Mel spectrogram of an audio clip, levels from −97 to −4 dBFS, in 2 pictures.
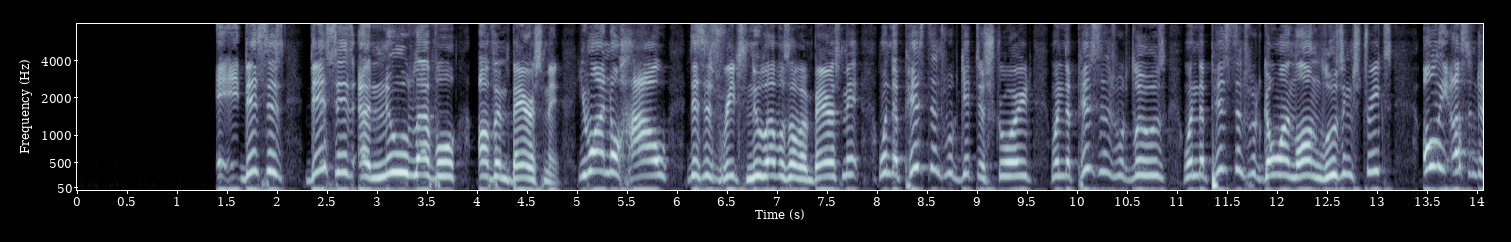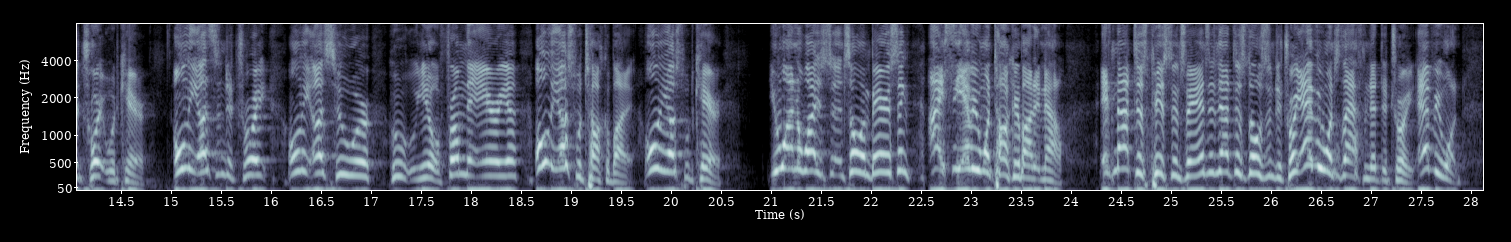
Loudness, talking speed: -24 LUFS, 220 wpm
